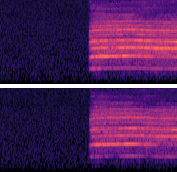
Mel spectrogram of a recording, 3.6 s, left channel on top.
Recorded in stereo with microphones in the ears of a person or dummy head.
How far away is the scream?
About 3 m.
